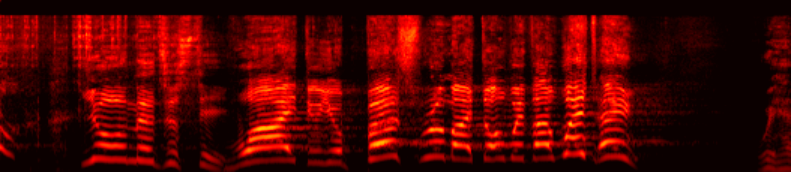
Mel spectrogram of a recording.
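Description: A man sings in a loud operatic voice in a large echoing hall.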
